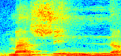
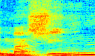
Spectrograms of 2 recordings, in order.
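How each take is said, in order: First: Machine ending in a plain oral in; clear machine. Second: Machine with a clear non-nasal in. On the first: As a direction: say machine with a pure in sound. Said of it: "porque tú dices in". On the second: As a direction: keep the in of machine oral. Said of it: "Pero no nasal". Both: Shown as a demonstration.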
